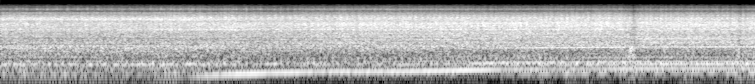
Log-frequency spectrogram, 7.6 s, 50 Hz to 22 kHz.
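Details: 351 Cleveland V8 in a 1979 Mercury Capri, idling after the stuck distributor was freed and timing reset (about 10° initial, 32 all in) for hot hard-starting: steady, even idle with low smooth rumble, no misses or knocks; normal idle.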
